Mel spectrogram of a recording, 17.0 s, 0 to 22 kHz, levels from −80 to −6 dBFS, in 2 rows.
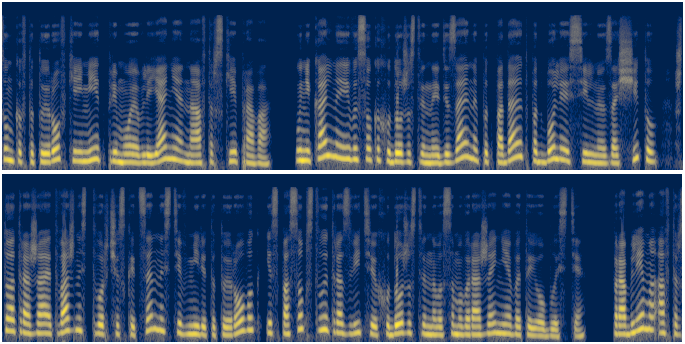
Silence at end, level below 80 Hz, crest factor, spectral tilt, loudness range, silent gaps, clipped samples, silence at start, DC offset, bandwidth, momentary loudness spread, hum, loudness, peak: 0 s; -58 dBFS; 14 dB; -7.5 dB/octave; 2 LU; 3.45-3.66 s, 15.90-16.14 s; under 0.1%; 0 s; under 0.1%; 16 kHz; 7 LU; none; -18 LUFS; -2 dBFS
